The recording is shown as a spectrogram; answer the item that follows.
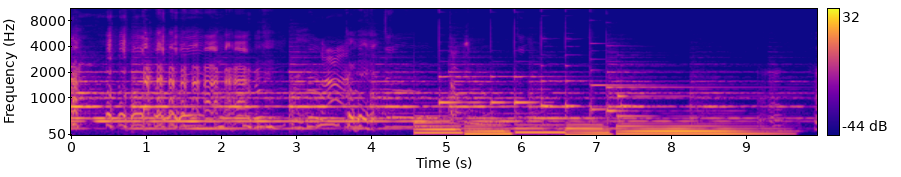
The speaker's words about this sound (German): Klingt eigentlich ganz hübsch, so eine Glocke.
